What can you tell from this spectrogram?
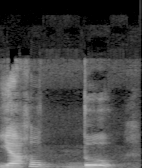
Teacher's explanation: Jadi ni salah Jadi yang betul kena masuk dalam huruf da yang bersabdu, bukan huruf dal Bunyi macam dal tapi sebenarnya da ni di sisi lidah dikeluarkan di bahagian tepi lidah kita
